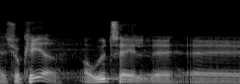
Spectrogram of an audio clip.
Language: Danish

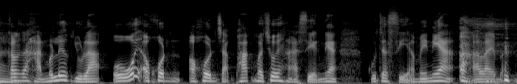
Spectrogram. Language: Thai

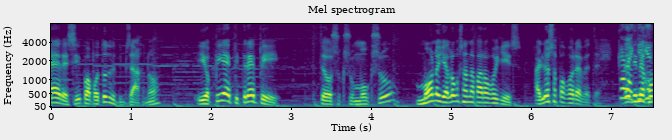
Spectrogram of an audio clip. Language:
Greek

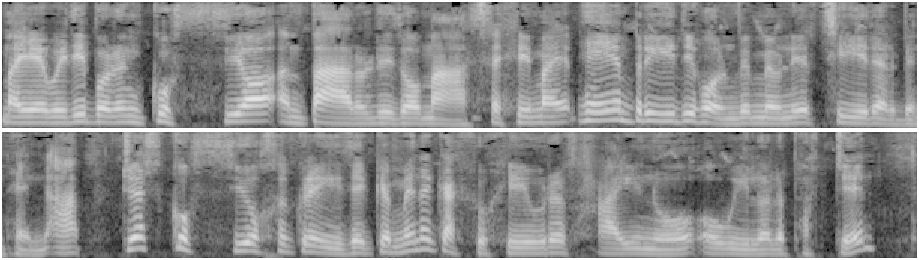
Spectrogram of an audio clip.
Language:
Welsh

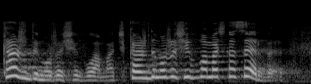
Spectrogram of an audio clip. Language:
Polish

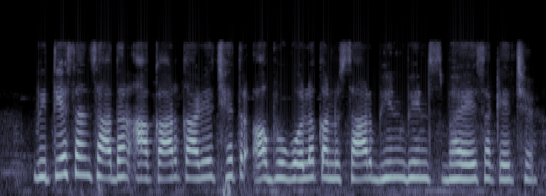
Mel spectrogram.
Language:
Maithili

